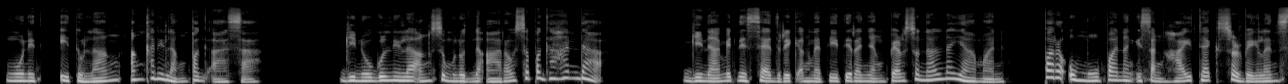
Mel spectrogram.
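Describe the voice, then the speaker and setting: A woman's voice: deep voice, expressive, moderate pace, a little mellow, no echo, studio quality. A woman narrating a scripted romantic drama as a storyteller.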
